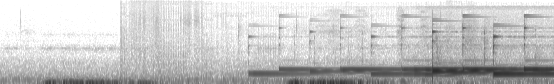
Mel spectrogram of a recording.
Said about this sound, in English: What's more comforting than the sound of little bells, vibraphones... and the beautiful melodies of Beethoven.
